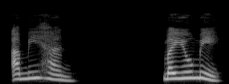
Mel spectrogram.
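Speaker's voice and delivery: put-on mother calling out her missing children in alarm; frantic calling. A narrator's reading. A mother calls out for her lost children, alarmed. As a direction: call their names out, panicked. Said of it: "sigaw ni Nena".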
